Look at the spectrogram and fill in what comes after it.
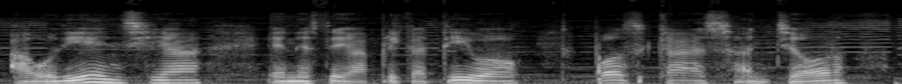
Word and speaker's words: Anchor: encuentra como siempre en esta aplicación, como se dice en la pronunciación en español, Anchor, pero en inglés se dice Anchor.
